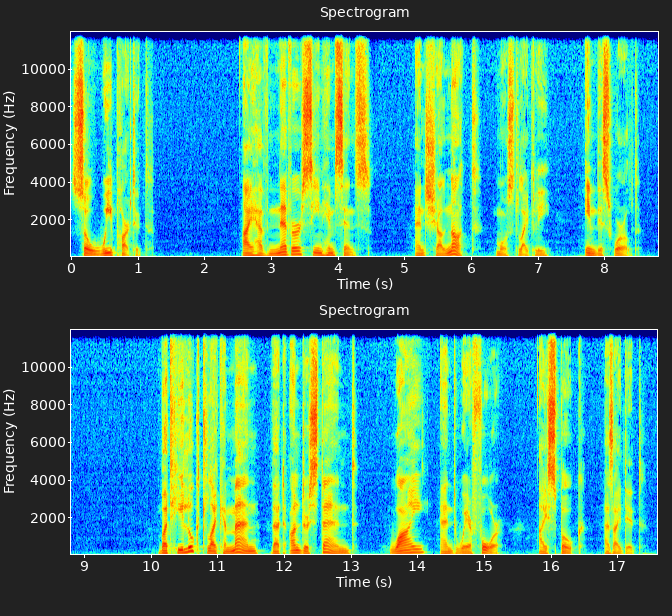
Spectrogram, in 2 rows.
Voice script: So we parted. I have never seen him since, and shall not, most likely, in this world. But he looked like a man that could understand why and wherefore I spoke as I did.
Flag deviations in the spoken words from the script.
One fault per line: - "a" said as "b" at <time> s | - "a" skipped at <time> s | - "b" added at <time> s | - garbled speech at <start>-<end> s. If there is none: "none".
- "could" skipped at 12.0 s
